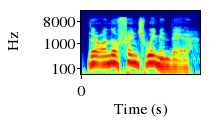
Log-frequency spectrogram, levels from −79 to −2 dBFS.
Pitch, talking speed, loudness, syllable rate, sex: 145 Hz, 225 wpm, -14 LUFS, 7.0 syllables/s, male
